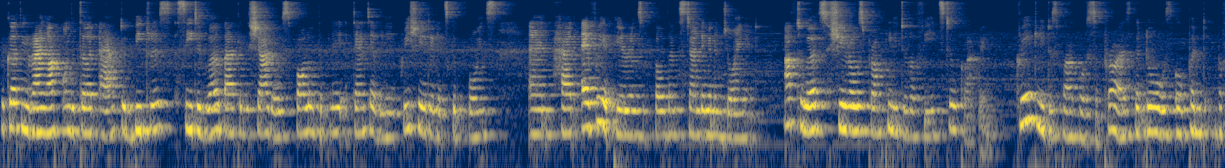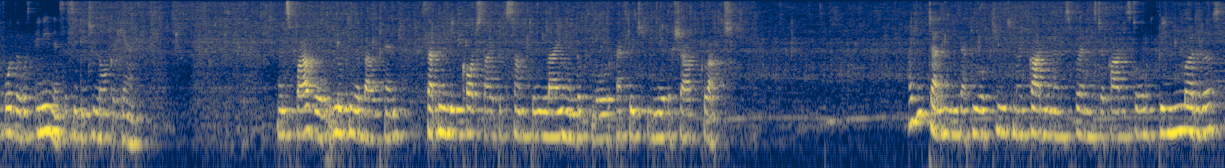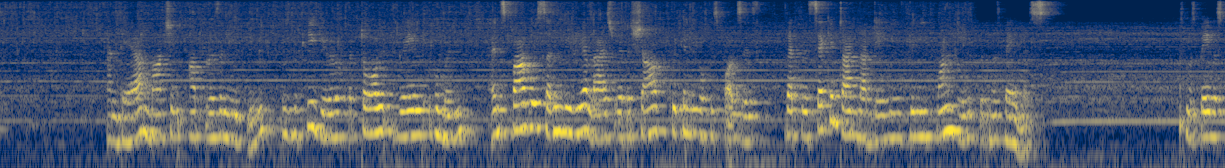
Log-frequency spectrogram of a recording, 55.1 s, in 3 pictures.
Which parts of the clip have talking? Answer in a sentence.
The talking can be heard from 0.0 to 20.6 s, from 22.5 to 29.4 s, from 32.0 to 36.7 s, from 38.4 to 52.5 s and from 54.5 to 55.0 s.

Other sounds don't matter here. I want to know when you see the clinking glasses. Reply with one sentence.
You can't hear the clinking glasses here.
